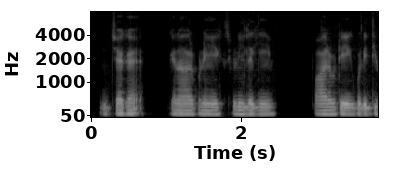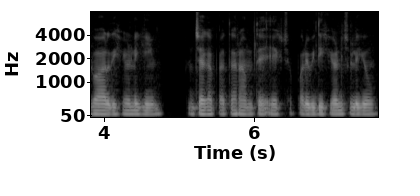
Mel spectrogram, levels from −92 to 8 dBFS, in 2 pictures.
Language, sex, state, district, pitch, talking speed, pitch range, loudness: Garhwali, male, Uttarakhand, Uttarkashi, 100 Hz, 170 wpm, 95-100 Hz, -39 LUFS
